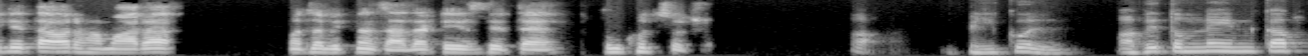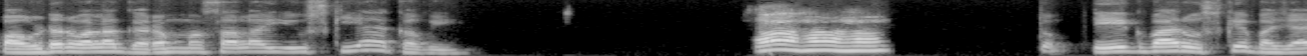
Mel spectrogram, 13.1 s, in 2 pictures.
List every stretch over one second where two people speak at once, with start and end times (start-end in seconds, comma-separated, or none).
none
